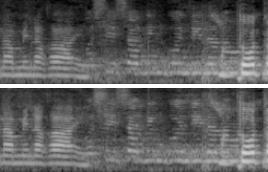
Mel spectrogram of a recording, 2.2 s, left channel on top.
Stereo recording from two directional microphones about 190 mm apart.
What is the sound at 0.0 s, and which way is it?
Speech, 5° right (ahead or behind).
